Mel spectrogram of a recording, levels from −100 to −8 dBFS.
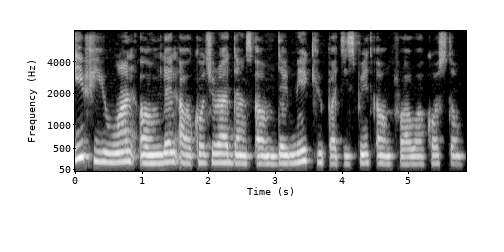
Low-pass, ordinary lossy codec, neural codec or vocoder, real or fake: none; none; codec, 16 kHz, 4 kbps, FreqCodec, larger model; fake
